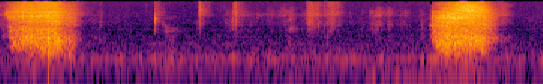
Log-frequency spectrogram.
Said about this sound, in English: Hold on while I blow my nose.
